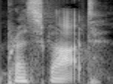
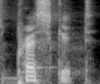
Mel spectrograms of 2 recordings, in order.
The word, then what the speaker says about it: Prescott: You can tell you're not from here if you pronounce it Prescott. – Yes. – It's Prescott.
